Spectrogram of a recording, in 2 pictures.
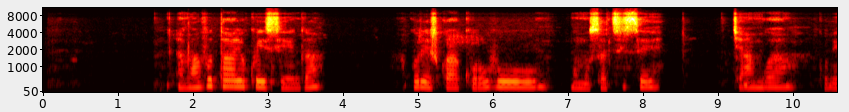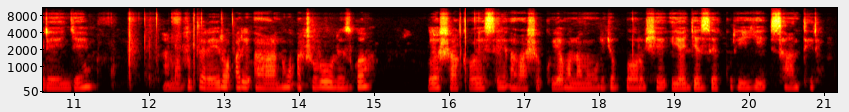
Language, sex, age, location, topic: Kinyarwanda, female, 36-49, Musanze, finance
